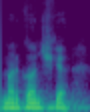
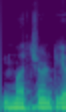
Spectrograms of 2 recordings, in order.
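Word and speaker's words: Marchantia: जैसे एग्जांपल में उसने मर्कांशिया का एग्जांपल दिया है, ठीक है, ये प्रोनाउंसिएशन है कि मर्कांशिया, वैसे जो है ना ये मर्चेंटिया भी पढ़ते हैं लेकिन ये मर्कांशिया है इसलिए जहाँ पे प्रोनाउंसिएशन दी है।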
